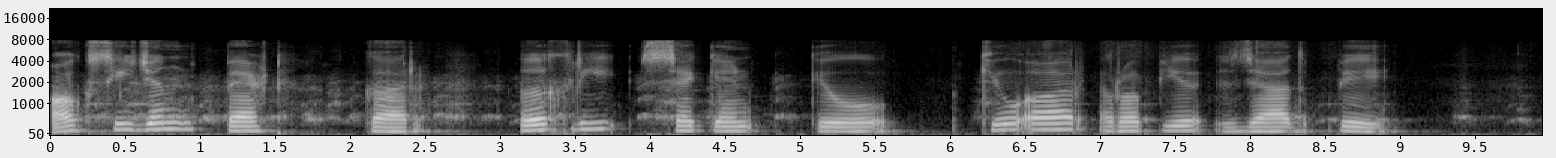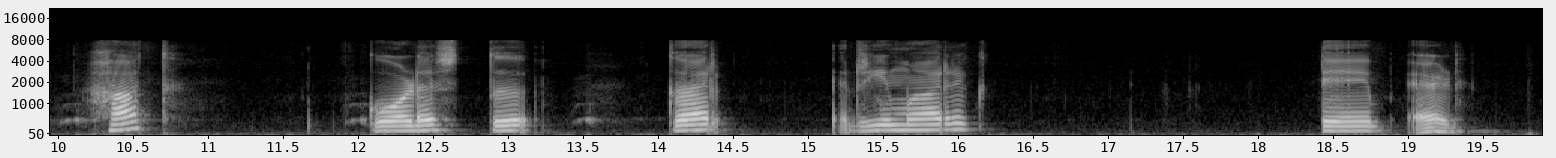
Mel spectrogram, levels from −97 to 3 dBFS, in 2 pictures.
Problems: background sounds at intervals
